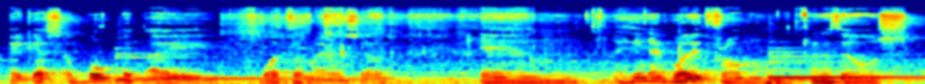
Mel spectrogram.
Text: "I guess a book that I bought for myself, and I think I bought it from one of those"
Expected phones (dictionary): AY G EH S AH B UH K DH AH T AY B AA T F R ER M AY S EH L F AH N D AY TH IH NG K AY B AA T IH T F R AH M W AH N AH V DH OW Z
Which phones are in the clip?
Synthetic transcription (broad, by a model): AY G EH S AH B UH K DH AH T AY B AA T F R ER M AY S EH L F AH N AY TH IH NG K AY B AA T IH T F R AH M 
